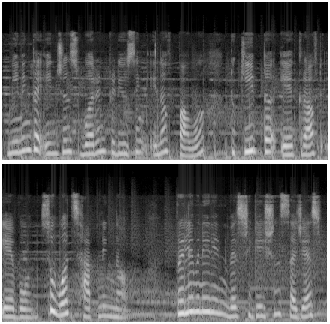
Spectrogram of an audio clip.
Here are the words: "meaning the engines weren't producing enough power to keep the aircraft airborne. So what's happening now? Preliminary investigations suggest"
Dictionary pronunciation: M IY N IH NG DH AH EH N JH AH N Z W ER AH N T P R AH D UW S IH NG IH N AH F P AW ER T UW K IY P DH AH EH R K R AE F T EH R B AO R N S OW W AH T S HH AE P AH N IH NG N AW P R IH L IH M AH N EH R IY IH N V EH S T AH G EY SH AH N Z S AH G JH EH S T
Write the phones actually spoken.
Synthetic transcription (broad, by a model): M IY N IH NG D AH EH N JH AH N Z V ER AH N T P R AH D UW S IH NG IH N AH F P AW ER T UW K IY P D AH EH R K R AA F T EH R B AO N S OW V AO T S HH AE P AH N IH NG N AW P R IH L IH M AH N EH R IY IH N V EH S T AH G EY SH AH N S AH JH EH S T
